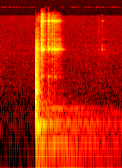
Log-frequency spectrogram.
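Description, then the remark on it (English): A single sharp clink of a glass soda bottle, fairly loud, its bright ring fading over about a second amid quiet. “What is the point of the glass? Well, you don't open it like that.”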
